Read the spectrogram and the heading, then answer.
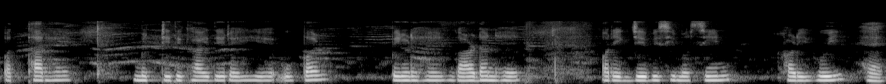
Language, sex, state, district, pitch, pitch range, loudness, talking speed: Hindi, female, Bihar, Begusarai, 190 Hz, 185-200 Hz, -16 LUFS, 130 wpm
